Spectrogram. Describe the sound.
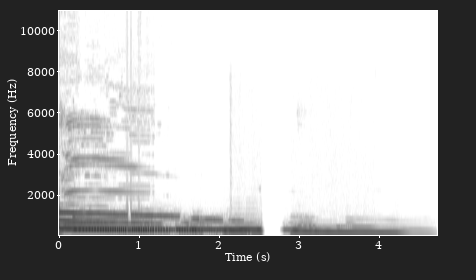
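A person imitates a wolf howl on the Native Roots Radio show: two loud, sustained howls separated by a brief break, the second sliding gradually downward in pitch before fading out.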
